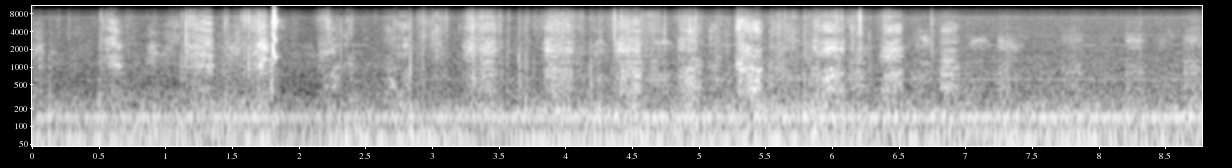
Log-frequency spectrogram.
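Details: Golden Retriever going crazy with a toy chicken on first play, giving fast rasping breaths and snorts in clustered bursts, one sharp click near the start, steady low hum behind.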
